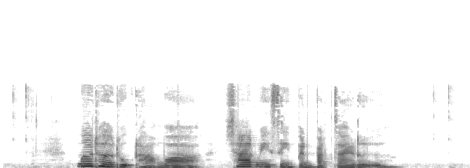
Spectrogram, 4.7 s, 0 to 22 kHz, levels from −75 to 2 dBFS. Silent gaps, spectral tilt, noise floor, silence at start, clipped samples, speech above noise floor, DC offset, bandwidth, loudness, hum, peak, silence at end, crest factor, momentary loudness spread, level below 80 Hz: none; -5.5 dB/octave; -58 dBFS; 0.8 s; under 0.1%; 35 dB; under 0.1%; 11.5 kHz; -24 LUFS; none; -6 dBFS; 0.7 s; 18 dB; 13 LU; -52 dBFS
